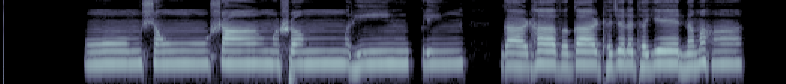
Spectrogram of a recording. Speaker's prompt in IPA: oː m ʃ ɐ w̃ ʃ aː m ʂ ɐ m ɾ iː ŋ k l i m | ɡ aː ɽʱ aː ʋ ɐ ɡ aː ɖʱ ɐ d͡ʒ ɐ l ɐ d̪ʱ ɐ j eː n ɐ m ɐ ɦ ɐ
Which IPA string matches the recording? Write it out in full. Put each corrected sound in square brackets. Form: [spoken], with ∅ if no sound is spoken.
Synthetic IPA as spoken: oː m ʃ ɐ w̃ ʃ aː m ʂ ɐ m ɾ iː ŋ k l i [ŋ] | ɡ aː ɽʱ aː ʋ ɐ ɡ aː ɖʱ ɐ d͡ʒ ɐ l ɐ d̪ʱ ɐ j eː n ɐ m ɐ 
